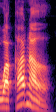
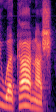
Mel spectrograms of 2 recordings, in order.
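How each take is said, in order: First: A clear 'l' sound is heard at the end. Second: The 'l' disappears, merging straight into 'sh'. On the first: The speaker calls it wrong. "Tidak wakanal ya" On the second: The speaker calls it right. "Tapi wa kanash"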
